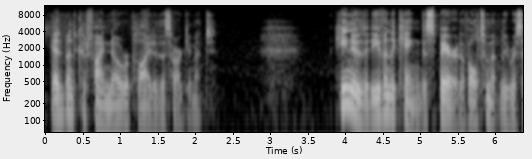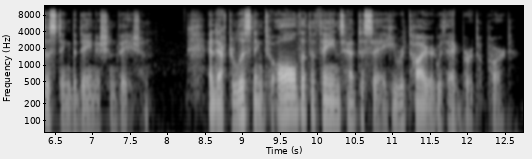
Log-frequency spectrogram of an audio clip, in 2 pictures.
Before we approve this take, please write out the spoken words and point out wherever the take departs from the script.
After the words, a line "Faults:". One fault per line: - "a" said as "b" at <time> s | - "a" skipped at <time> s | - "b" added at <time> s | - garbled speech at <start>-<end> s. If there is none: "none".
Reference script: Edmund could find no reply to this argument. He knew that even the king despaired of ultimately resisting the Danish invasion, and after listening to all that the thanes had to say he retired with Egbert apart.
Edmund could find no reply to this argument. He knew that even the king despaired of ultimately resisting the Danish invasion, and after listening to all that the thanes had to say he retired with Egbert apart.
Faults:
none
